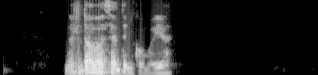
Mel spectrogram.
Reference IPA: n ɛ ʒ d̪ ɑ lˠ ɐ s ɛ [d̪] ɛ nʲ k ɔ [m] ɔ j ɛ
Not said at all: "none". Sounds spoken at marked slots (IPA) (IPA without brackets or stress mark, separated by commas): d̪, m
